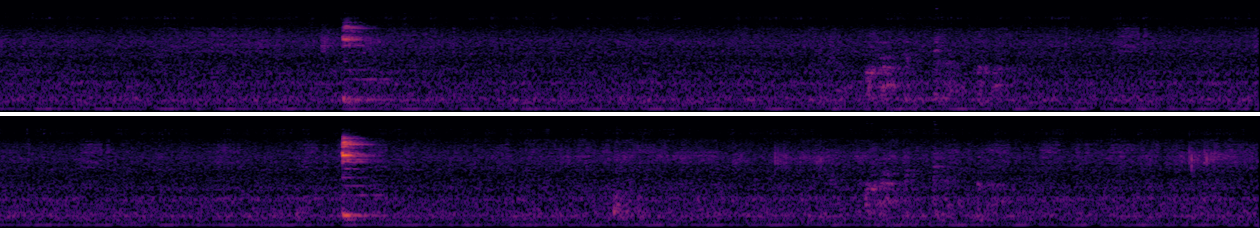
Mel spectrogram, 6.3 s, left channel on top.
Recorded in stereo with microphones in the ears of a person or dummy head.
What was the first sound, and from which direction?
A cowbell, 55° right (ahead or behind).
